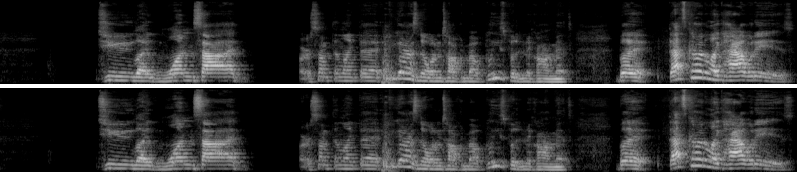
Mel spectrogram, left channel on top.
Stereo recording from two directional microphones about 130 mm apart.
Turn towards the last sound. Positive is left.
turn(degrees=20)  # may be behind; listen again after turning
